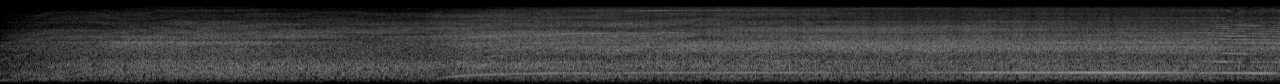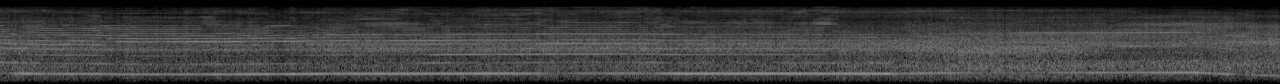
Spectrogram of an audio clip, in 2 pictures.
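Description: A Vevor trim router fitted with a straight, bearingless bit hums at a steady high pitch, then cuts into wood with a loud, sustained whine and rasp that holds for around twenty seconds, close and with no talking.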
